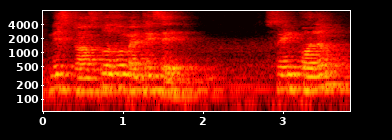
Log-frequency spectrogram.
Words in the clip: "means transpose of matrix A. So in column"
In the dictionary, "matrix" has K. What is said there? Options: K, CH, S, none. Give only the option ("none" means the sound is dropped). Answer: none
